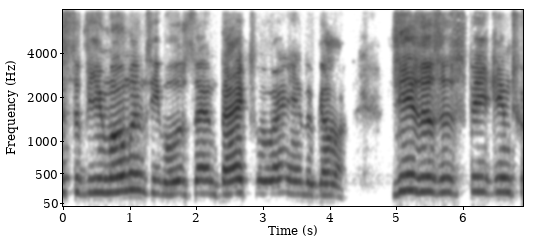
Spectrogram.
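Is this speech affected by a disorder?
Yes: cerebral palsy.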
